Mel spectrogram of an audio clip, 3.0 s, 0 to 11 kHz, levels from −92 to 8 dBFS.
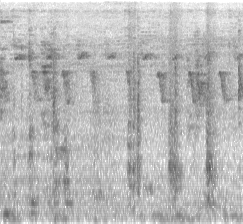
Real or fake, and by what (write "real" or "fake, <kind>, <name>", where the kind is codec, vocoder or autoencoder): real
